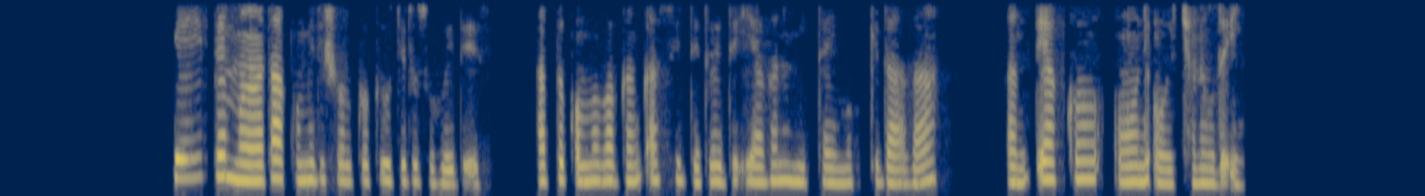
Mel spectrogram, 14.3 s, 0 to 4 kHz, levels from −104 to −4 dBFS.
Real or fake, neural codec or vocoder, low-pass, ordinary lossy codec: real; none; 3.6 kHz; AAC, 32 kbps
